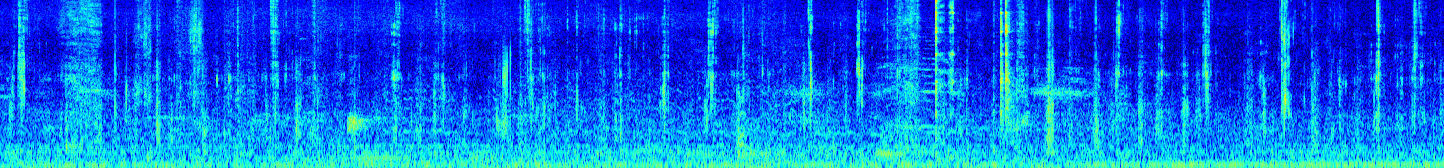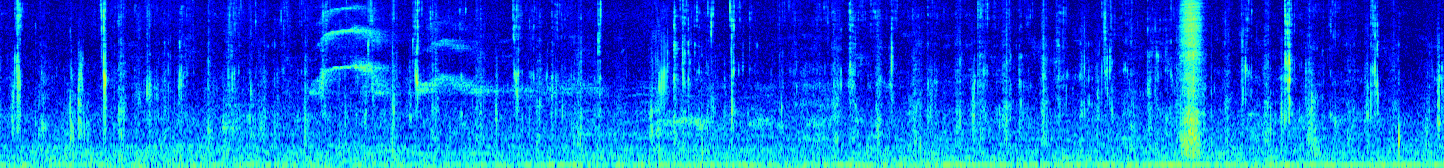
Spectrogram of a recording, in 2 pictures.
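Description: A man chewing and crunching mouthfuls of raw beef and fresh vegetables close to the microphone, with scattered small wet clicks from the mouth and a sharper click near the end.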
